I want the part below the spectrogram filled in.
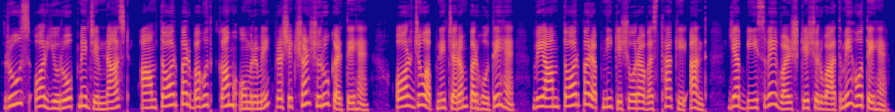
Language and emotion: Hindi, neutral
